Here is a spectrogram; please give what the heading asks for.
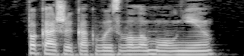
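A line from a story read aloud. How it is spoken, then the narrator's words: Dry dragon voice. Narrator (Russian): сухо вернул меня на землю дракон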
